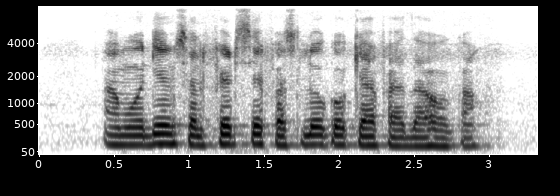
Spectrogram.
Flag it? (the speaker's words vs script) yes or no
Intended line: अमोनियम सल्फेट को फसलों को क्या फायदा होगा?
yes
